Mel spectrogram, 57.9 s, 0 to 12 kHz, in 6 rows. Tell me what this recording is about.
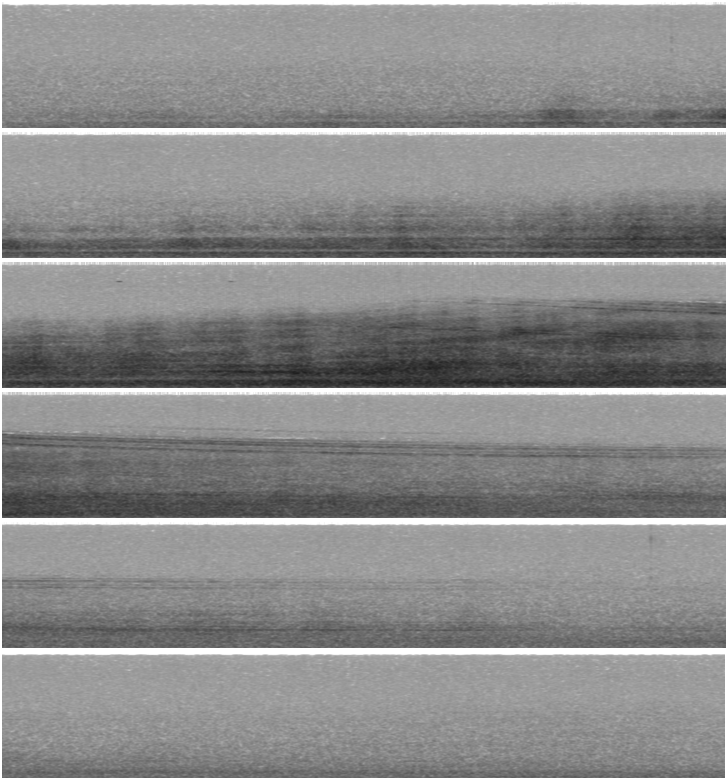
Airliner flying low over a rural area at night.
These are the REAR channels of a 4ch surround recording.
Recorded with a Zoom H2, mic's set to 120° dispersion.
